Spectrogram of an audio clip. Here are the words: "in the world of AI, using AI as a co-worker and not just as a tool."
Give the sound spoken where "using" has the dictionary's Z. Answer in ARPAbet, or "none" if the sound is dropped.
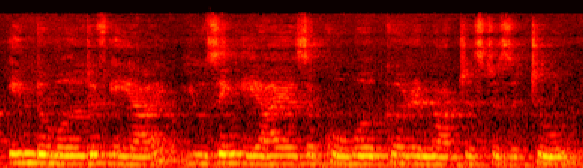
Z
